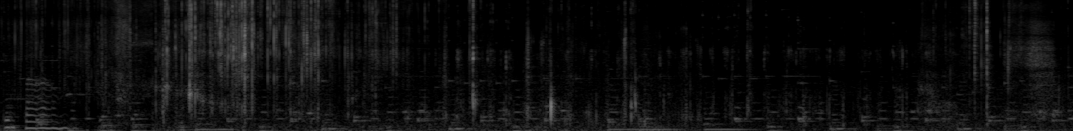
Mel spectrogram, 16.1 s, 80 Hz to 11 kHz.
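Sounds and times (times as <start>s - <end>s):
plastic wrapper tearing and crinkling: 0.0s - 7.3s, 13.8s - 16.0s
background music: 0.0s - 16.0s
crunchy chewing: 0.0s - 16.0s.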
